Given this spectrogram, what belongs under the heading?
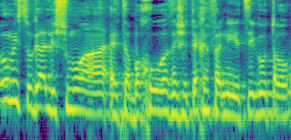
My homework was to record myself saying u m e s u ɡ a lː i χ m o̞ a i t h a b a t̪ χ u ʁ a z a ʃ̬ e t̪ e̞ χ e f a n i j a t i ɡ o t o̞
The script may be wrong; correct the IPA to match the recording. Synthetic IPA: u m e s u ɡ a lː i ʃ m o̞ a e t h a b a χ u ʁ a z e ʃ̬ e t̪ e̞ χ e f a n i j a t͡s i ɡ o t o̞

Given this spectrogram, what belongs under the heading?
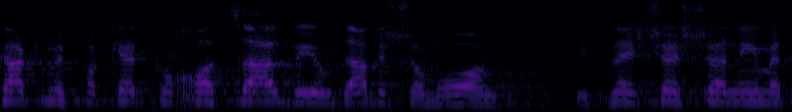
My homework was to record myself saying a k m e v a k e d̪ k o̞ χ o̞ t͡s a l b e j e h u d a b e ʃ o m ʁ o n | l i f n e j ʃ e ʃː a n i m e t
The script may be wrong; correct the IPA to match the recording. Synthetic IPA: a k m e f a k e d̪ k o̞ χ o̞ t͡s a l b e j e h u d a v e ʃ o m ʁ o n | l i f n e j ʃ e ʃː a n i m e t

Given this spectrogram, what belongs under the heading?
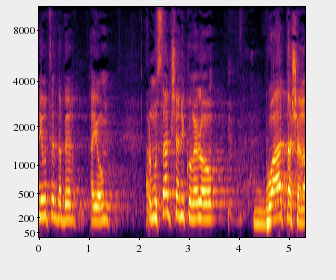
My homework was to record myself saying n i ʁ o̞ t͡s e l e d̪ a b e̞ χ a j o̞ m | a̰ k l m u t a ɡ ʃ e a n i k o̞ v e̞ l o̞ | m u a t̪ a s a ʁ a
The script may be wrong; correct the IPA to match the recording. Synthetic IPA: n i ʁ o̞ t͡s e l e d̪ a b e̞ ʁ a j o̞ m | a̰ l m u s a ɡ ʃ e a n i k o̞ ʁ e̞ l o̞ | b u a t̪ a ʃ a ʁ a

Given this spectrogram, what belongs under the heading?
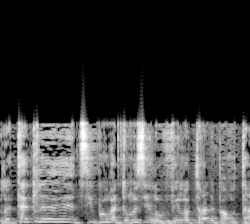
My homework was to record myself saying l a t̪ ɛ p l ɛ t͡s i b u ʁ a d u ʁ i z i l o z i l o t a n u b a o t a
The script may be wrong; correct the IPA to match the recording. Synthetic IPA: l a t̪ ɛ t l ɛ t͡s i b u ʁ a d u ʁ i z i l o v i l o t a n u b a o t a

